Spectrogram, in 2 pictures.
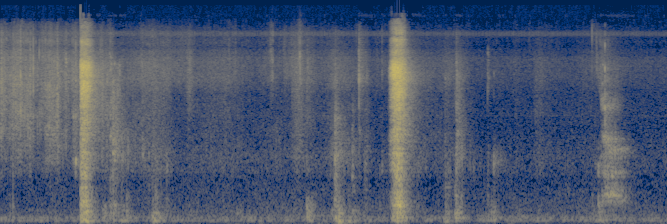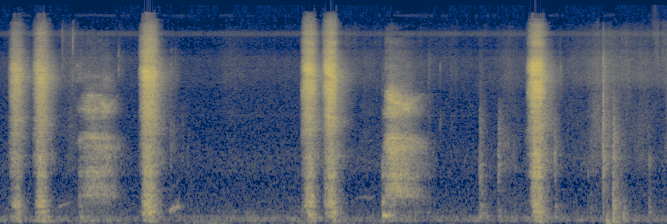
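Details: Woman sneezing repeatedly, triggered by chhinkni: about eight sharp, explosive, messy sneezes in quick succession with breathy intakes between them, in a quiet room.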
